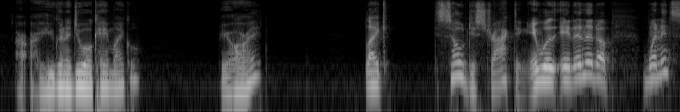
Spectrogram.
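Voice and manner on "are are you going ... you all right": muttered under the breath. Mocking a commentator's constant check-ins: imitating Joe Tessitore under his breath. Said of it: "Under his breath".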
